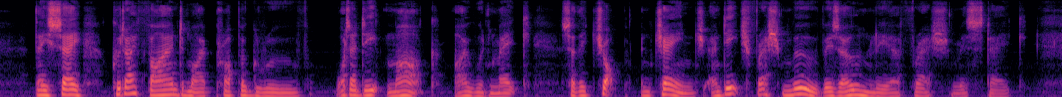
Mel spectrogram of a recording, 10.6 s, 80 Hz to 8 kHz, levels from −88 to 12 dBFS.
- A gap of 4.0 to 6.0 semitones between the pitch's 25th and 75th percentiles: Yes, average, 4.5 semitones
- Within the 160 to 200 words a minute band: Yes, average, 165 wpm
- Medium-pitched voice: No, low, 130 Hz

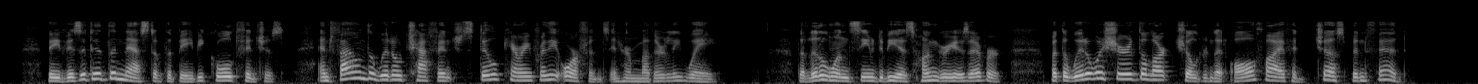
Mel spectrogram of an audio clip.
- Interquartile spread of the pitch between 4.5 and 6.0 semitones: Yes, average, 5.0 semitones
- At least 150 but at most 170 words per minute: No, average, 185 wpm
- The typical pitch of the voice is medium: Yes, medium, 175 Hz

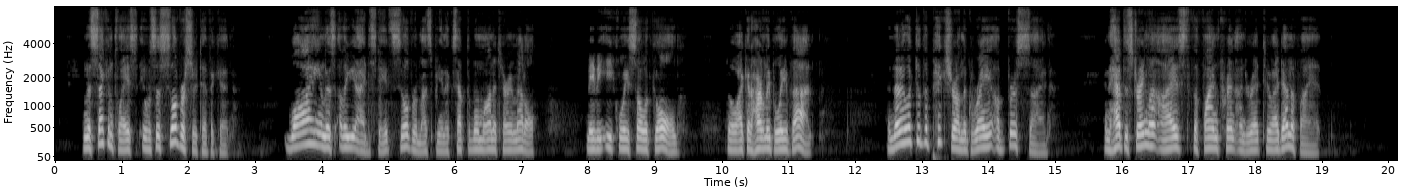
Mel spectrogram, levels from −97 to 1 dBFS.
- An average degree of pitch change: Yes, average, 3.8 semitones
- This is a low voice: No, medium, 150 Hz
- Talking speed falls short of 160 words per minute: No, average, 175 wpm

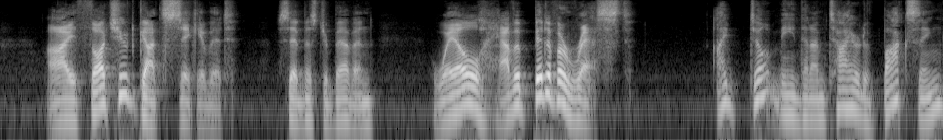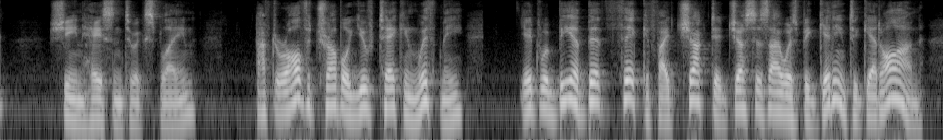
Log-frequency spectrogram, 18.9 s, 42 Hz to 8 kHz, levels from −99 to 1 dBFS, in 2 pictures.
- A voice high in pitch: No, low, 125 Hz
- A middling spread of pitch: No, wide, 8.0 semitones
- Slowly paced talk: No, average, 175 wpm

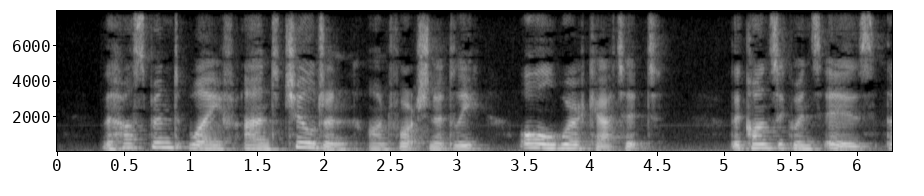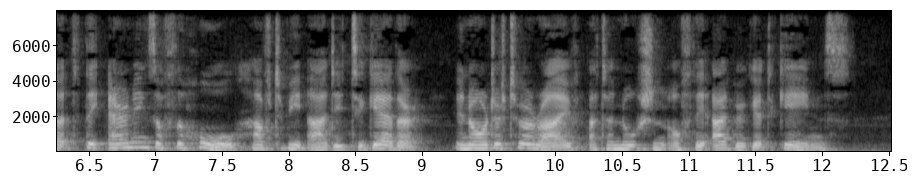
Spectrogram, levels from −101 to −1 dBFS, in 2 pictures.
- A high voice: Yes, high, 195 Hz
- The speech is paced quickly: No, average, 170 wpm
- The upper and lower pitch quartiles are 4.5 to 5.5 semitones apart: Yes, average, 5.0 semitones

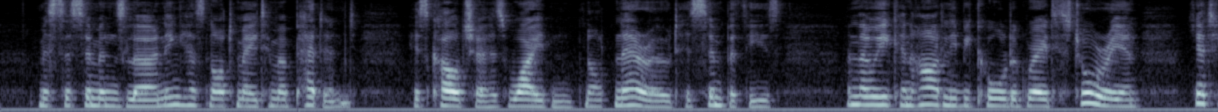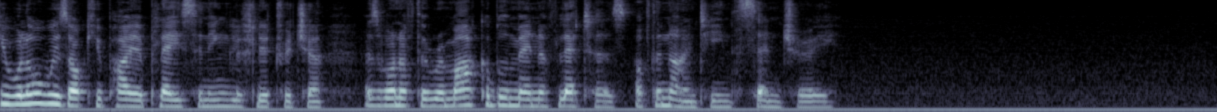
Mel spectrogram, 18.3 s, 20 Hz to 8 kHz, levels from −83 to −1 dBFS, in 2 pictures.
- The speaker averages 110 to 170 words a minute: Yes, average, 160 wpm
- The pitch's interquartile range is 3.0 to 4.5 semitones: Yes, average, 3.5 semitones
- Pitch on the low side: No, medium, 185 Hz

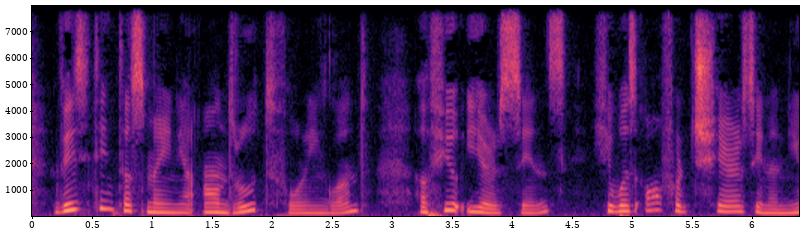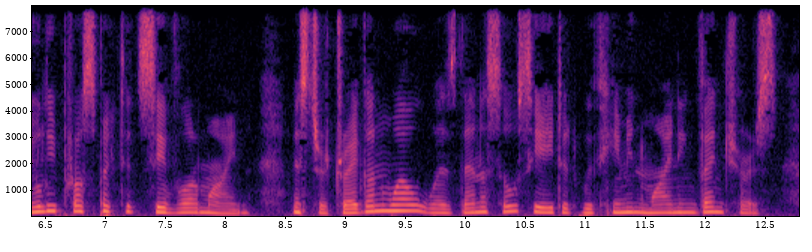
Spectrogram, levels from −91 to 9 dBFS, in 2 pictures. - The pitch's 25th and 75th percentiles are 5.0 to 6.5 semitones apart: Yes, wide, 5.4 semitones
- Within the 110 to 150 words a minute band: Yes, average, 140 wpm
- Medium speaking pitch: Yes, medium, 170 Hz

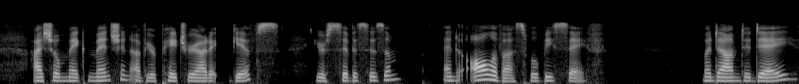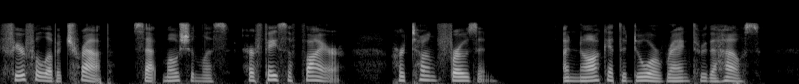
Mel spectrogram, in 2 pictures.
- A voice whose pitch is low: No, medium, 170 Hz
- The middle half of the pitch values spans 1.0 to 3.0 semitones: Yes, narrow, 2.4 semitones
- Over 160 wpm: No, average, 155 wpm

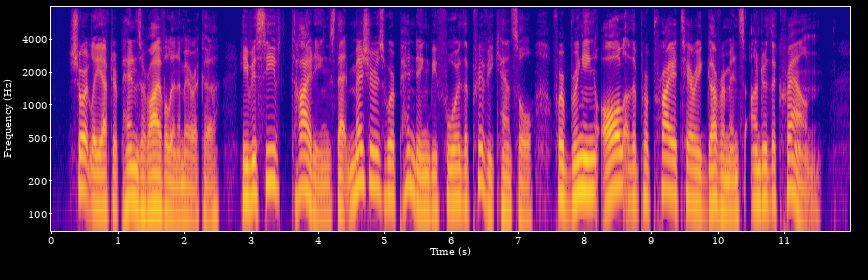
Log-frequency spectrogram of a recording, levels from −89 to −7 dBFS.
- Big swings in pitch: Yes, wide, 5.8 semitones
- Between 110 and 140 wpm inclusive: Yes, slow, 135 wpm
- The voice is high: No, low, 125 Hz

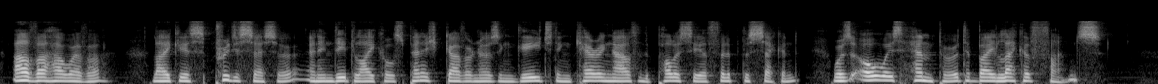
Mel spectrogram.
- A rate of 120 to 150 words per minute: Yes, average, 140 wpm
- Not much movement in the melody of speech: Yes, narrow, 2.3 semitones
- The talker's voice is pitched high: No, medium, 155 Hz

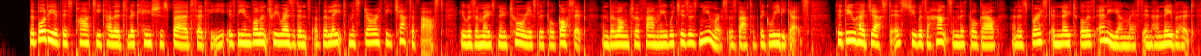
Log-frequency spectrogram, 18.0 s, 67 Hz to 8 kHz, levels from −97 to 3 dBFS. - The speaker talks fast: Yes, fast, 210 wpm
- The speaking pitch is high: Yes, high, 195 Hz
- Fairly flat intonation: Yes, narrow, 2.3 semitones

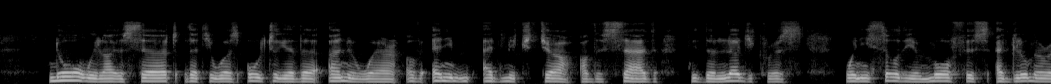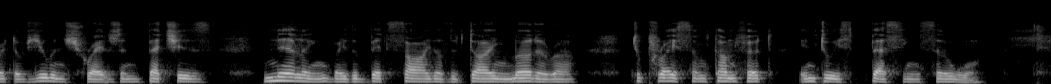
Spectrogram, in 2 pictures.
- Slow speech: Yes, slow, 130 wpm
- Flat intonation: Yes, narrow, 2.3 semitones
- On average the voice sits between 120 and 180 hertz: Yes, medium, 140 Hz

